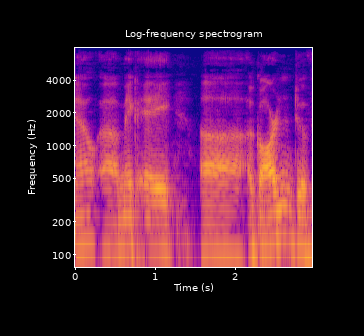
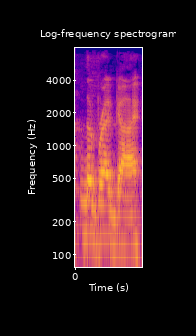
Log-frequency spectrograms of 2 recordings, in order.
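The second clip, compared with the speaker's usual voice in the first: laughing; 3 semitones higher, 6 dB louder than usual. Real, not acted. Laughing repeat of nickname.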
